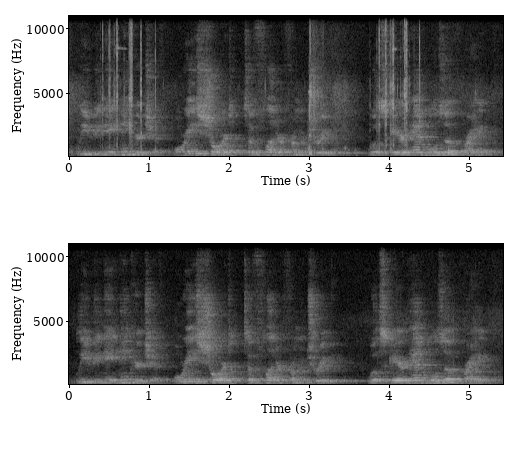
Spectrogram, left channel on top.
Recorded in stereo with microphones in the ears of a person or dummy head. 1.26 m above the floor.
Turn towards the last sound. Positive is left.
turn(degrees=-65)  # may be behind; listen again after turning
